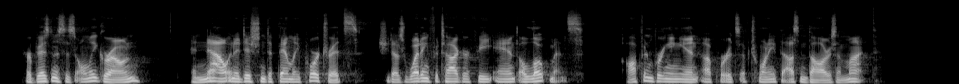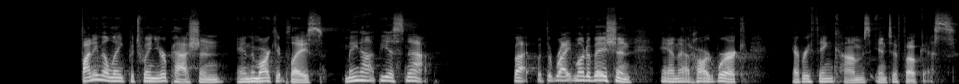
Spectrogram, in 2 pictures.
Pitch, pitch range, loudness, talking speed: 130 Hz, 115-150 Hz, -18 LUFS, 165 wpm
